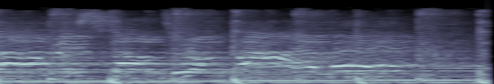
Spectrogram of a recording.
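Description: Live pop song: a woman singing the lead melody over a full band backing with a steady beat.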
